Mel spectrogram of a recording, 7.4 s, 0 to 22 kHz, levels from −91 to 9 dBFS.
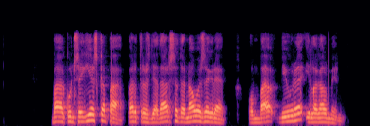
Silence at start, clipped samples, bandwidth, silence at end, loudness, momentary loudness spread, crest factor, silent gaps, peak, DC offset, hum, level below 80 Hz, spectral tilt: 1.05 s; under 0.1%; 8 kHz; 0.55 s; -15 LUFS; 9 LU; 12 dB; 4.89-4.95 s; -2 dBFS; under 0.1%; none; -54 dBFS; -6.5 dB/octave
